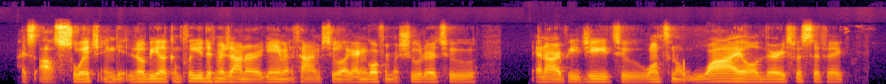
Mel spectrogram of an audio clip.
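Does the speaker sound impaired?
No.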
